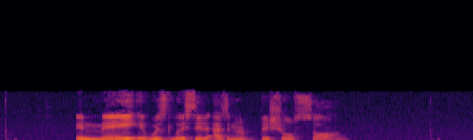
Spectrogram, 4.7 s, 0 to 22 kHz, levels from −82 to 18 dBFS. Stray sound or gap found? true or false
false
